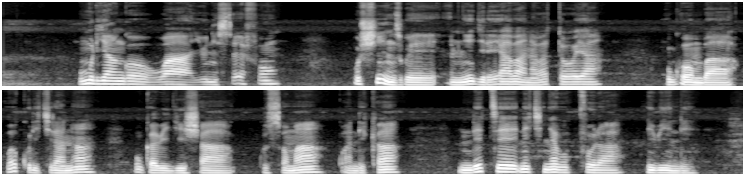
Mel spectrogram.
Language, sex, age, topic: Kinyarwanda, male, 18-24, health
